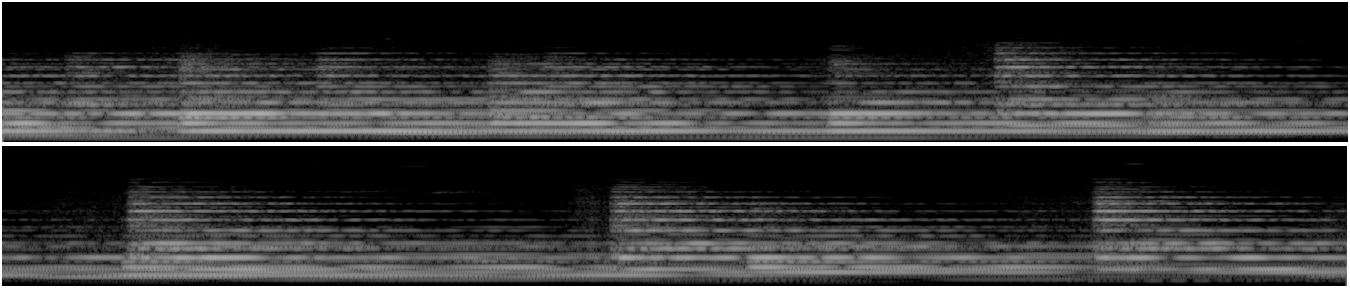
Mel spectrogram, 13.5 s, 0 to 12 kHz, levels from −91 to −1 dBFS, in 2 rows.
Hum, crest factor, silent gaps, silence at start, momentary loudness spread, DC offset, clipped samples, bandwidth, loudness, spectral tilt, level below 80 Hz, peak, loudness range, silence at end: none; 16 dB; none; 0 s; 9 LU; under 0.1%; under 0.1%; 5 kHz; -39 LUFS; -3 dB/octave; under -90 dBFS; -22 dBFS; 4 LU; 0 s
